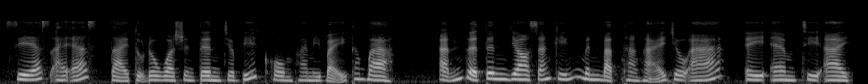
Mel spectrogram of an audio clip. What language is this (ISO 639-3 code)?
vie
